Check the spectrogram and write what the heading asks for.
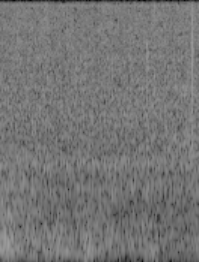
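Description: Steady, dense rain falls continuously with a low rumbling undertone, a constant wash of patter filling the background with no voices present.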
